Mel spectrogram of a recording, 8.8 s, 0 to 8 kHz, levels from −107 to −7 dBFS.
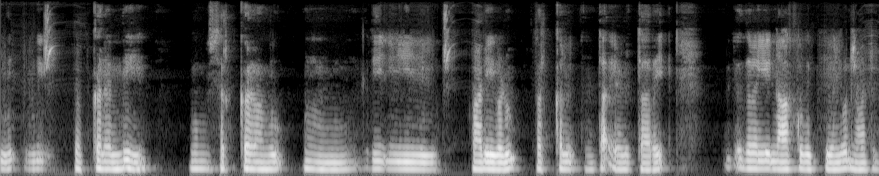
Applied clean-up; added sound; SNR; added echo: neural mask model DeepFilterNet 3.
